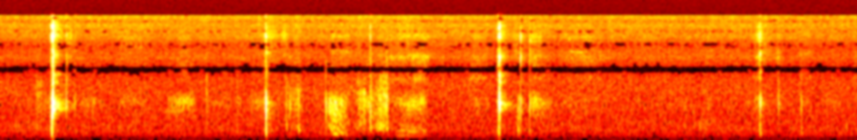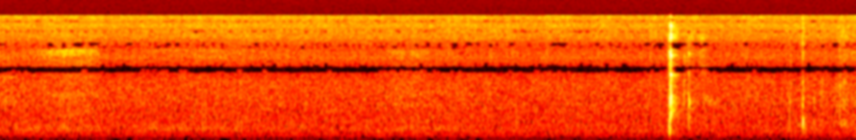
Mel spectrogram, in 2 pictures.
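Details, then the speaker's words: Soft, abrupt hiccups recurring irregularly, about six in seventeen seconds, in a quiet room. "Somebody has the hiccups."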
